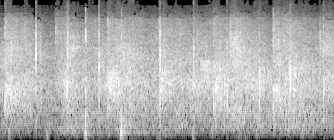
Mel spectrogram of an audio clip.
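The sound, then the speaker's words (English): An audience claps steadily, a dense patter of many hands at moderate loudness, with a few sharper individual claps standing out and no voices over it. “So a round of applause to them.”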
